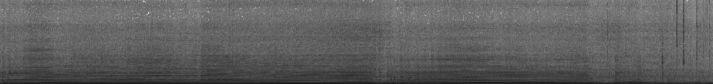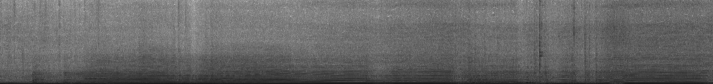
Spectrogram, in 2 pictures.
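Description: An Audi quattro race car's engine, heard from inside the cockpit under hard acceleration. The revs climb steadily and drop sharply with a gear change about eight seconds in. They dip and pick up again about halfway, then drop and climb once more near the end.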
